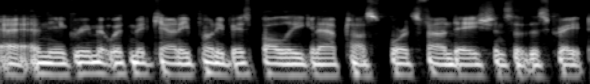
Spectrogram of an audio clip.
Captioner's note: background chatter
